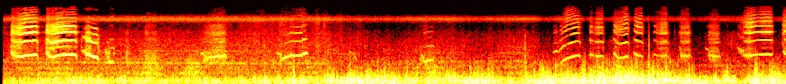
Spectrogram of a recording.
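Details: Young butcherbird chick being hand fed, giving loud, harmonic, upward-sweeping squeals in quick bursts, repeated many times with short pauses, over steady low rumbling background noise.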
